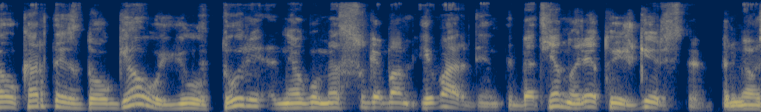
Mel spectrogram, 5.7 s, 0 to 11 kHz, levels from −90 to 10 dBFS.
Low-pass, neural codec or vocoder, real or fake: 9.9 kHz; none; real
